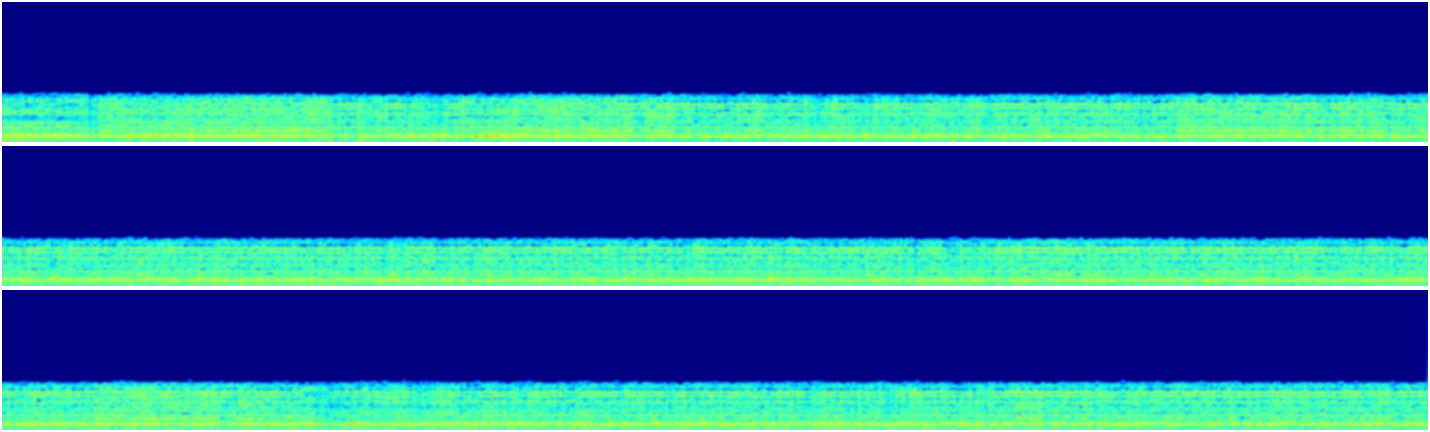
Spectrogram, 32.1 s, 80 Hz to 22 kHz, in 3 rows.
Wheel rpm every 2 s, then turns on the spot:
160, 160, 160, 160, 160, 160, 160, 170, 160, 160, 160, 150, 150, 160, 160, 160.
none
